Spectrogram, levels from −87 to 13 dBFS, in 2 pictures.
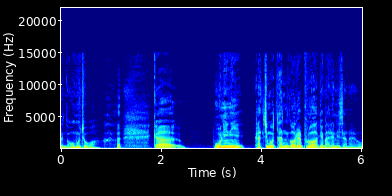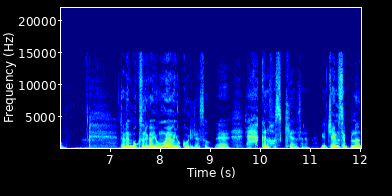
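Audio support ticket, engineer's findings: No faults found in this speech recording. Nothing to report against any component of the signal path.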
